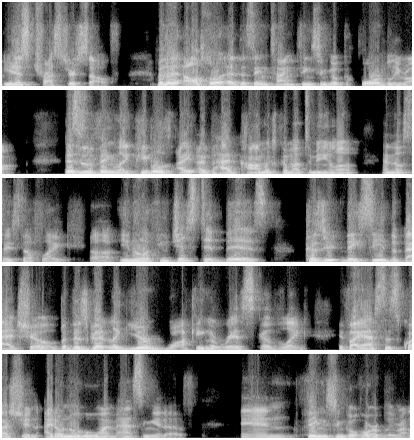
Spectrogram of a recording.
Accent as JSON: {"language": "English", "country": "Canada", "said": "being a Canadian"}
